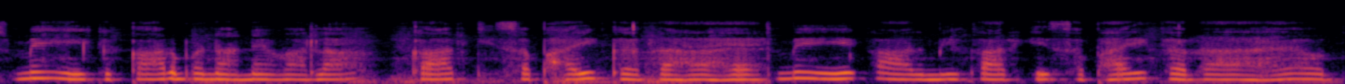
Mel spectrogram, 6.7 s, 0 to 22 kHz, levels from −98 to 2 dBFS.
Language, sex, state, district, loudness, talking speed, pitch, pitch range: Hindi, female, Jharkhand, Sahebganj, -37 LUFS, 180 wpm, 245 Hz, 235-255 Hz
